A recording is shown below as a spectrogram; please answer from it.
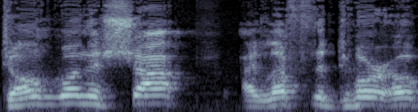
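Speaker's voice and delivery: called out high, pitch running up. Voicing a character running up from the back to warn others: yelling. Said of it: "yelling that".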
